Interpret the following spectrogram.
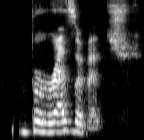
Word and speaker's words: Berezovich: Berezovich.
